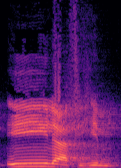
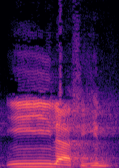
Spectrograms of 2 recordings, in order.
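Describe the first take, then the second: No difference in how they are said.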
